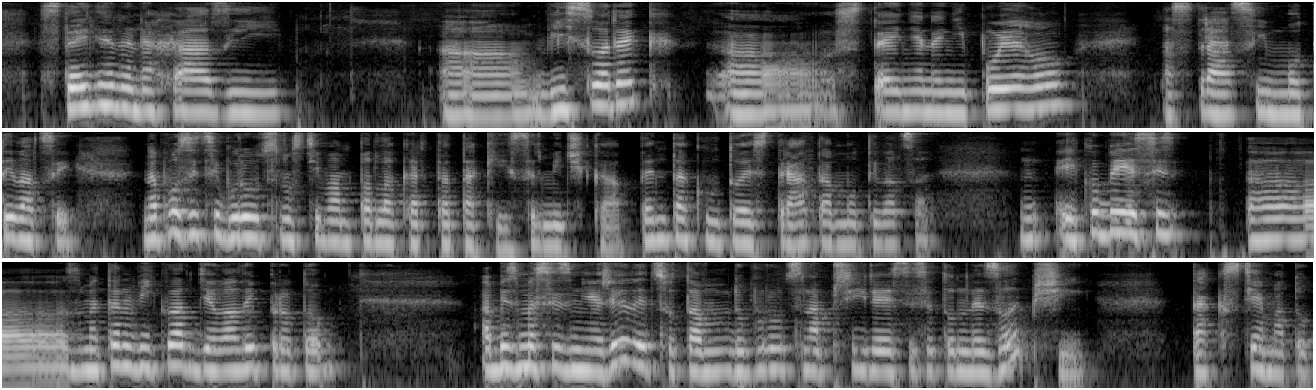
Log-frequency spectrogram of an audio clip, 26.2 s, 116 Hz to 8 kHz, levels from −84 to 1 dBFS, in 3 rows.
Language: Czech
